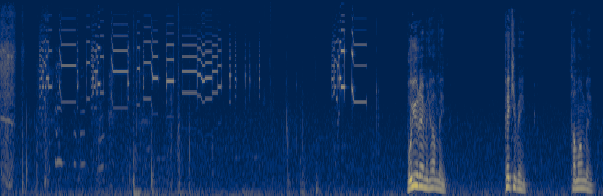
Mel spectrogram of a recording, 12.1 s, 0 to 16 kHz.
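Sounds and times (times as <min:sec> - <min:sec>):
monophonic phone ringtone: 0:00.8 - 0:05.2, 0:06.6 - 0:07.4.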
